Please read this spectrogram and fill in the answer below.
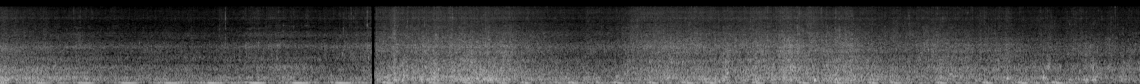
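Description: Sea waves washing against jetty rocks, with wind rumbling on the microphone.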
